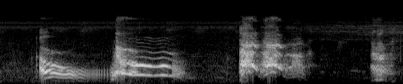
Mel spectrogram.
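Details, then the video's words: Canela, a pet dog eager to go for a walk, makes drawn-out, talking-like vocal barks with wavering pitch: a long moan then a sliding yowl, followed by two quick yips and a short final bark. "Canela, perra que habla - Canela, talking dog"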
